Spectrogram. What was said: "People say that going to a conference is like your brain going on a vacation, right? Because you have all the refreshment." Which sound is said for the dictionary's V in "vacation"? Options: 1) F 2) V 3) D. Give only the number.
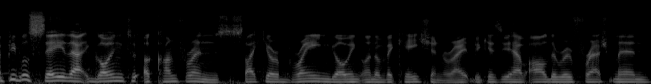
2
